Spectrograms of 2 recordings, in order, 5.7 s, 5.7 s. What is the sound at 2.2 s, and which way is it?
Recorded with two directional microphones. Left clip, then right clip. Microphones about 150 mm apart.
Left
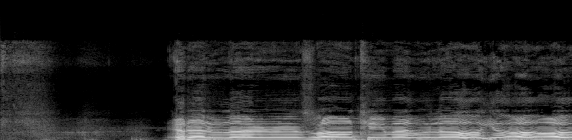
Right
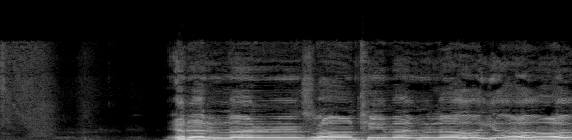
Music, 40° right (ahead or behind).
